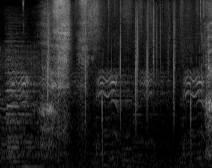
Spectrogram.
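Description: A vinyl record plays scratchy music that keeps snagging on a skip, a sharp click recurring every half second or so as the same short fragment loops over and over.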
